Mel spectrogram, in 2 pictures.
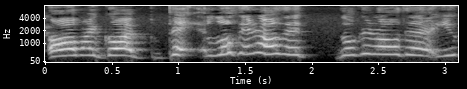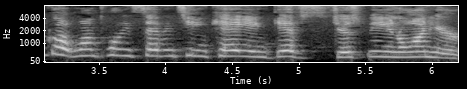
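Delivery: excited. Real, not acted. Gushing over gifts on stream.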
